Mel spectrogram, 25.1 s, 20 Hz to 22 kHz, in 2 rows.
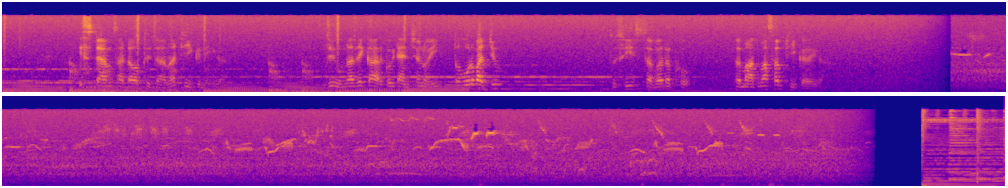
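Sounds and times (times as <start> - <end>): steady hiss: 0.0 - 17.0
small birds chirping: 11.9 - 23.5.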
